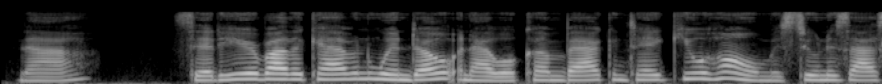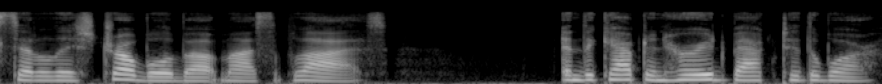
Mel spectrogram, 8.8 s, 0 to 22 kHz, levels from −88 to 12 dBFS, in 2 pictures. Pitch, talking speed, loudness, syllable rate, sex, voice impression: 215 Hz, 230 wpm, -21 LUFS, 5.8 syllables/s, female, feminine, slightly young, tensed, powerful, bright, soft, clear, intellectual, friendly, reassuring, sweet, kind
